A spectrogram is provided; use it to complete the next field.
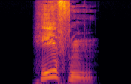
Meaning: plural of Hefe
- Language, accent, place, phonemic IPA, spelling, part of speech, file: German, Germany, Berlin, /ˈheːfən/, Hefen, noun, De-Hefen.ogg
